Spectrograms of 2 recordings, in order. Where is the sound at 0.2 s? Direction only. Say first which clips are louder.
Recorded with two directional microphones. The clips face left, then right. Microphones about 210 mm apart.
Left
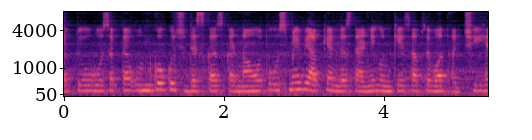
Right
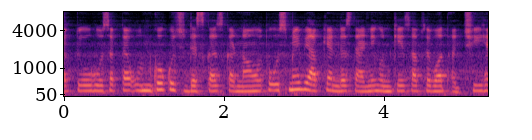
Right 7 dB; 45° right (ahead or behind).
